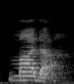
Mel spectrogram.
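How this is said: It has a d-sound and an ah ending.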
